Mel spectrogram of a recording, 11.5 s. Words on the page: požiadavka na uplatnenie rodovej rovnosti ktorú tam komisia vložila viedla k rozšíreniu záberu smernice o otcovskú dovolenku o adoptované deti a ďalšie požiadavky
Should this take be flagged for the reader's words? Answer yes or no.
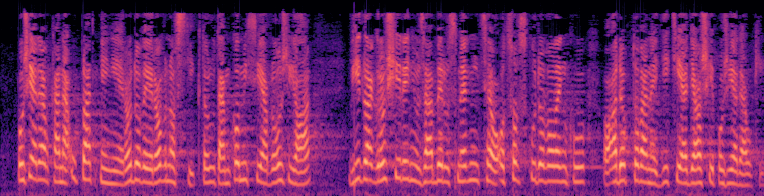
no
